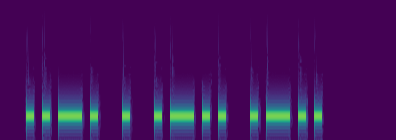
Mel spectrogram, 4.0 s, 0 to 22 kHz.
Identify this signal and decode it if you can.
Morse code, heard as a keyed tone, about 15 wpm, 700 Hz. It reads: FELL
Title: Sets of 5 Words Encore - New Word Drill - 15wpm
